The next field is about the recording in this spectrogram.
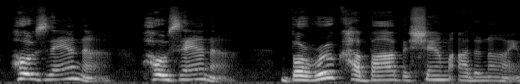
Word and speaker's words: Hosanna: And so they're saying, "Save us, O King, Hosanna," which we pronounce Hosanna, Hosanna.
